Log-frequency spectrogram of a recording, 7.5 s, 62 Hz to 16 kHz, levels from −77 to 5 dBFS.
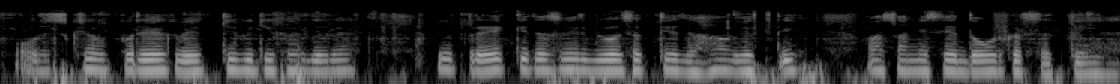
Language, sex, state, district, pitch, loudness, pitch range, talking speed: Hindi, male, Rajasthan, Nagaur, 150 Hz, -33 LUFS, 145-155 Hz, 210 wpm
